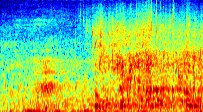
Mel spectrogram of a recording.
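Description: Hot pasta-cooking water poured from a pot with a strainer insert into a stainless steel sink, a steady splashing gush that grows louder about a second in.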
